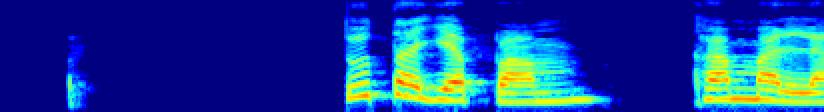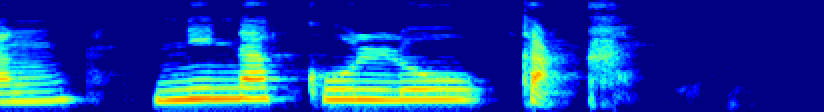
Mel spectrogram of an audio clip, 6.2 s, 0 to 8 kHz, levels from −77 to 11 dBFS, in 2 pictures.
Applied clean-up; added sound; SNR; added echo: none; none; none; none.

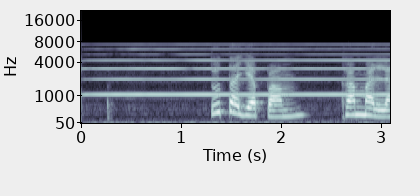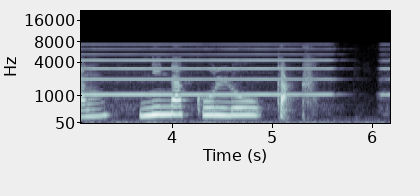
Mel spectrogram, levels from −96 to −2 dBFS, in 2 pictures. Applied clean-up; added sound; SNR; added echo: none; Bowed string instrument; 5 dB; none.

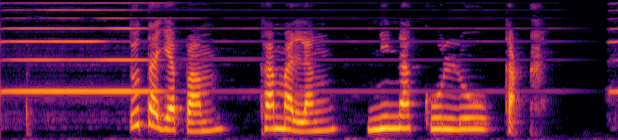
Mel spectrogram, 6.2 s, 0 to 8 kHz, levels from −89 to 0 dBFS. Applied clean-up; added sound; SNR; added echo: classical method log-MMSE.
